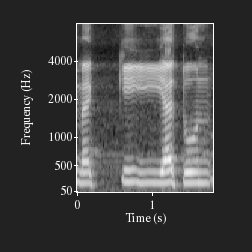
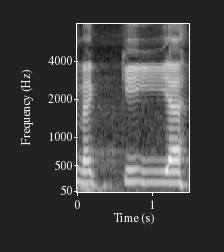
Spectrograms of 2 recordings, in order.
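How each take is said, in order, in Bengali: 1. শব্দটি পূর্ণ '-tun' দিয়ে শেষ হয়। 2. শব্দটি সাকিন '-h' দিয়ে শেষ হয়।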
